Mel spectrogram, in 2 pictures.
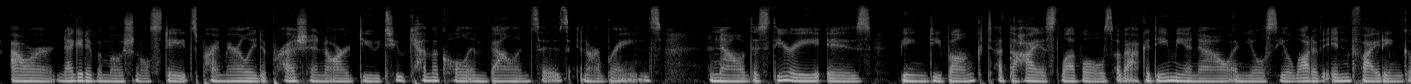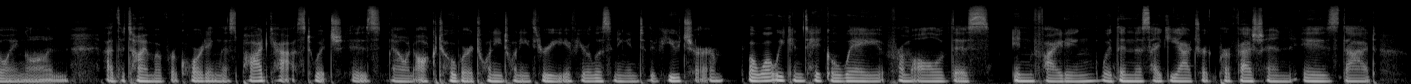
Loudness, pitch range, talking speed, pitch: -29 LUFS, 145-170 Hz, 155 wpm, 150 Hz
